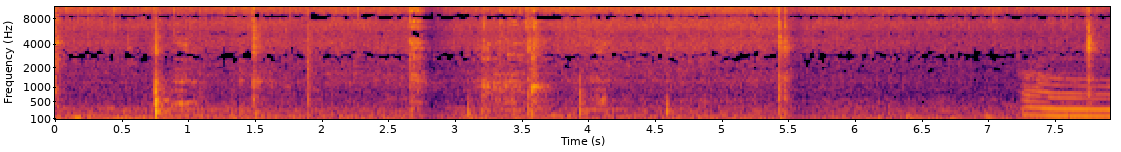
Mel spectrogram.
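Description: Chopped red onion and garlic sizzling in hot oil in a large metal wok while a metal ladle stirs them, scraping and clicking against the pan several times.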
